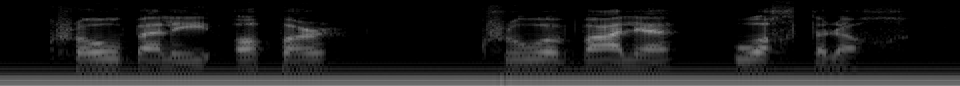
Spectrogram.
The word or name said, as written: Cruabhaile Uachtarach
